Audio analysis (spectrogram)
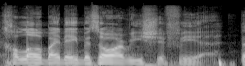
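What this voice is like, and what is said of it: Attempted Jewish accent, sounds New York. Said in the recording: “do a Jewish accent ... But that's standard New York. That's not a real, like, that doesn't sound like an Israeli.”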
